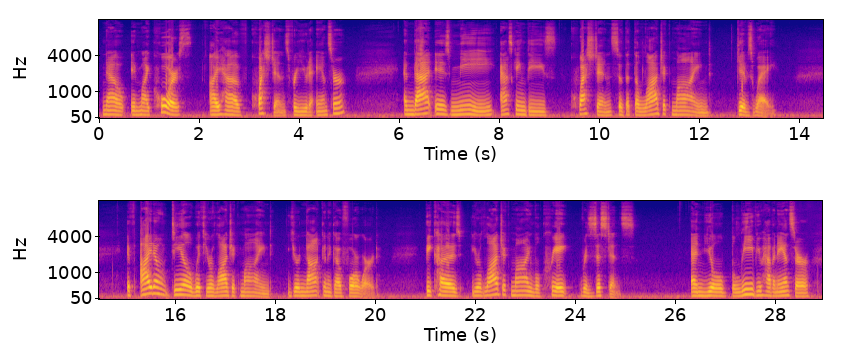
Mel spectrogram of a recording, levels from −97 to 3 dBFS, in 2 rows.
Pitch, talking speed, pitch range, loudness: 140 Hz, 110 wpm, 120-155 Hz, -14 LUFS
